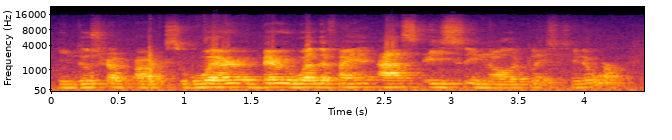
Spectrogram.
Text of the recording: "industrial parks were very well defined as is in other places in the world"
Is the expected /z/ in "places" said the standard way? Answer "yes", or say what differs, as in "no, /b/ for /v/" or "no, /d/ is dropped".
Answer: no, /s/ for /z/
